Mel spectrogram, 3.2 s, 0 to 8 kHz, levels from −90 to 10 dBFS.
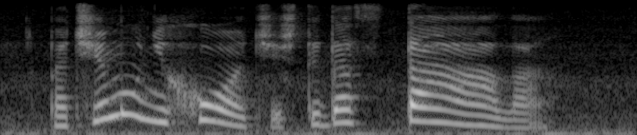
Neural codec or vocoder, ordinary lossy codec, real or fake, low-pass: none; none; real; 7.2 kHz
